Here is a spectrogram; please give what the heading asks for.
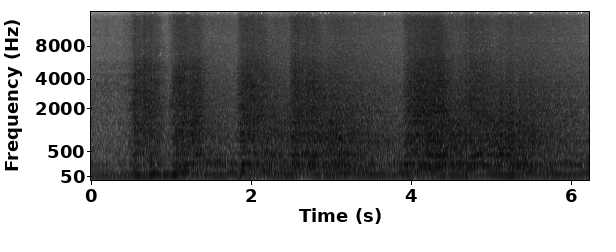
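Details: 1973 International Loadstar Blue Bird bus petrol engine, after an accelerator pump diaphragm replacement, picks up cleanly on several blips and settles back without stumbling or knocking. It previously idled high when warm, likely from a vacuum leak, and now has good oil pressure.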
